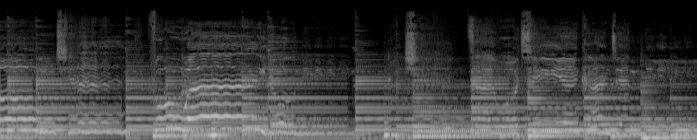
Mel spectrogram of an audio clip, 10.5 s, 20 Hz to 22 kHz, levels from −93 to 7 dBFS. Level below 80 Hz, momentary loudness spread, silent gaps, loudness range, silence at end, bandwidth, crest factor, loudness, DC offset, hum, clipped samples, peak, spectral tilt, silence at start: -56 dBFS; 11 LU; none; 5 LU; 0 s; 15 kHz; 16 dB; -27 LUFS; under 0.1%; none; under 0.1%; -10 dBFS; -7 dB/octave; 0 s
